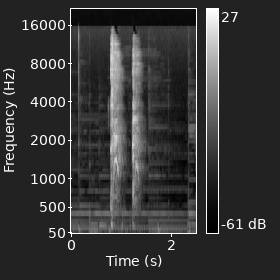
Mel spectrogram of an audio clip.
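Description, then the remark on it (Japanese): Two harsh coughs in quick succession from a person still coughing after COVID, each a short explosive burst, over a steady low background hum with no talking. “まだちょっとね、コロナの、あの、まあ、咳がね、まだ出るんですけど、はい、少しずつ良くなってきてはいると思います。”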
